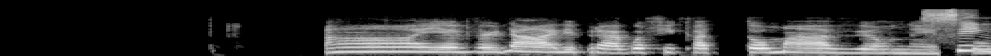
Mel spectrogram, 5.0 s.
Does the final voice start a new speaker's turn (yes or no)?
yes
